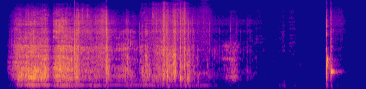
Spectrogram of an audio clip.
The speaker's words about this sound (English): The tiger muffled roar rumbles from inside the microwave.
